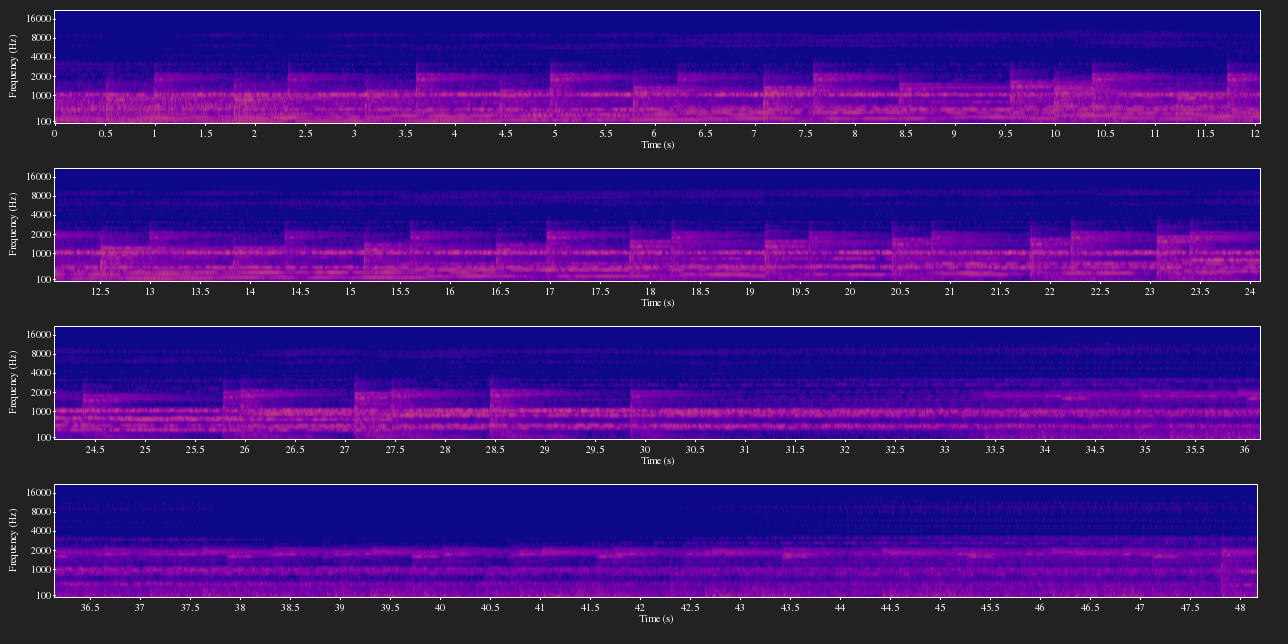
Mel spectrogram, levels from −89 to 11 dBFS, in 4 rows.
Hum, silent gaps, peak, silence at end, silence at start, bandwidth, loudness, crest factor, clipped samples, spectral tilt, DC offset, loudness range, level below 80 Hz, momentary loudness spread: none; none; -28 dBFS; 0 s; 0 s; 16 kHz; -47 LUFS; 18 dB; under 0.1%; -6 dB/octave; under 0.1%; 8 LU; -68 dBFS; 8 LU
